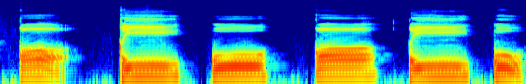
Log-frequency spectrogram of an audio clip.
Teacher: Enggak boleh keluar percikan-percikan nafas menjadi ke, k. Apalagi ketika huruf qof-nya berharakat baris bawah dan berharakat simpul angka 9 di atas huruf biasanya suka keluar percikan nafas qi dan ku. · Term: jahr tertahan nafas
